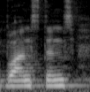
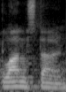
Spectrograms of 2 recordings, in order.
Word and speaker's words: Blundstone: He's always raving on about his Blunstones. And I always get in trouble for saying it wrong. Yep. So it's Blunston. That is how you say it. So it's not Blundstone. No, it's Blunston.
